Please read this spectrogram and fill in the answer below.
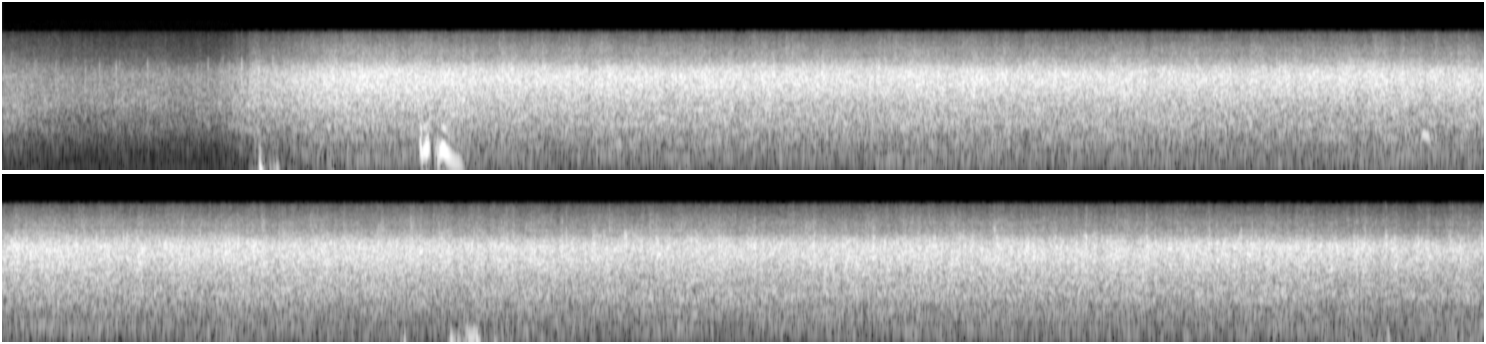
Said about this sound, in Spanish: La ovación a la Constitución española en este patio de los invitados.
